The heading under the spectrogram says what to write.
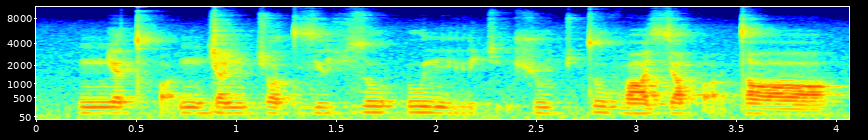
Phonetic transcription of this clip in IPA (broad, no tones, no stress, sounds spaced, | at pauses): ɲ æ t qʷ ə̰ ɲ ɟ ɑ ɲ c ɔ t zʲ ʊ ç z u h u nʲ rʲ ʊ c ḭ ʃ u c t u v ɑ sʲ u qʷ ḭ t ɑ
